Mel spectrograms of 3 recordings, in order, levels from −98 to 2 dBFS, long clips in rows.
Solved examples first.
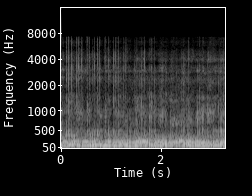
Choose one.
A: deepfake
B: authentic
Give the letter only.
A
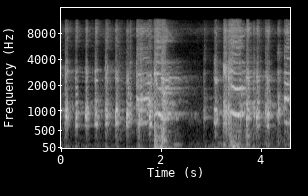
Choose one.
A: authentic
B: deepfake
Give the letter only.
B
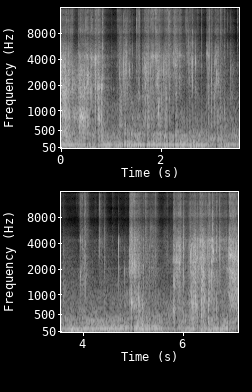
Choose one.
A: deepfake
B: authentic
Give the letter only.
A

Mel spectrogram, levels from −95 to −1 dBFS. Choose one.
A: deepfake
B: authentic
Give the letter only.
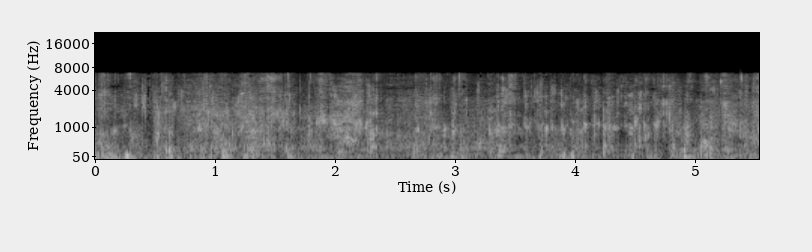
B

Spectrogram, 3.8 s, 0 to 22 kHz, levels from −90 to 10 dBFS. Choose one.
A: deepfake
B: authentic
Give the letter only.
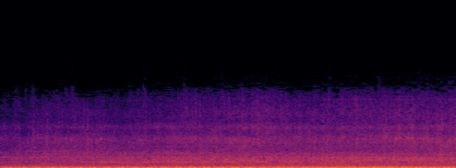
B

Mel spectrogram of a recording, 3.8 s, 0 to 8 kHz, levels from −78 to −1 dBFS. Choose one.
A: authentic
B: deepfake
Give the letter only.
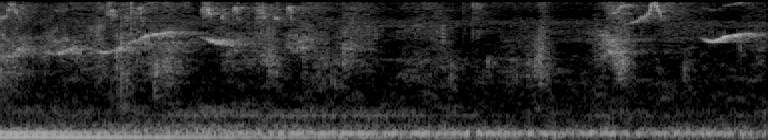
A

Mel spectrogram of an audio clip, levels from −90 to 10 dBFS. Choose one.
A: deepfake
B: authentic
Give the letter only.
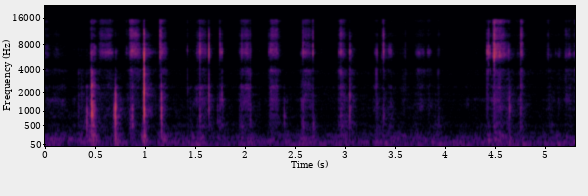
A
